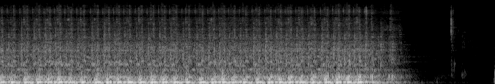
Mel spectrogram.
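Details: 2009 Polaris Sportsman 800, sat six months, bad fuel pump, injection cleaner in fuel; injectors possibly gummed: engine held high with firm, even low drone, no stumbling, before cutting off; pulls cleanly mid-range to wide-open throttle.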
